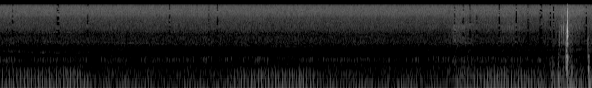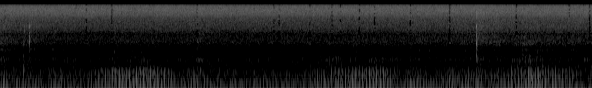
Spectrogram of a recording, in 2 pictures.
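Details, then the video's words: Pet cat purring close up, a deep continuous rumble rising and falling in regular breath cycles about every three seconds, broken once by a sharp click near the middle. "Cat Purring"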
